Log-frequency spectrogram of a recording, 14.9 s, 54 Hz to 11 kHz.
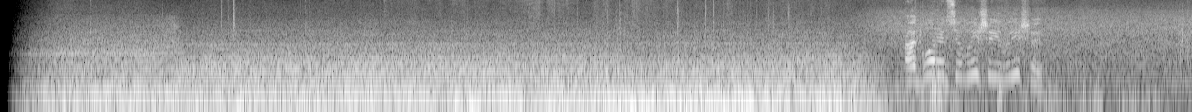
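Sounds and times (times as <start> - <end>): car cabin road rumble: 0.2 - 11.8.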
